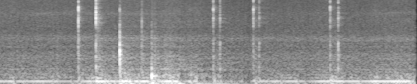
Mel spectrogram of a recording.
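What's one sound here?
Short digital clicks and chimes play.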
